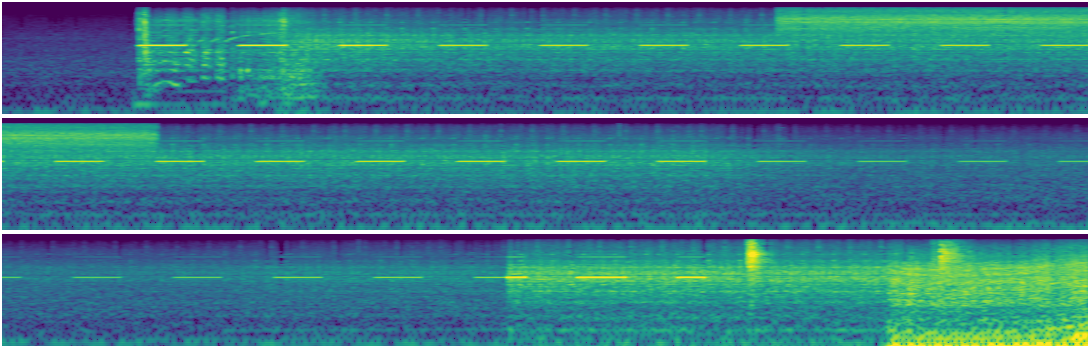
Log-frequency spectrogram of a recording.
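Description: A truck engine starts up and idles with a low, steady rumble.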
